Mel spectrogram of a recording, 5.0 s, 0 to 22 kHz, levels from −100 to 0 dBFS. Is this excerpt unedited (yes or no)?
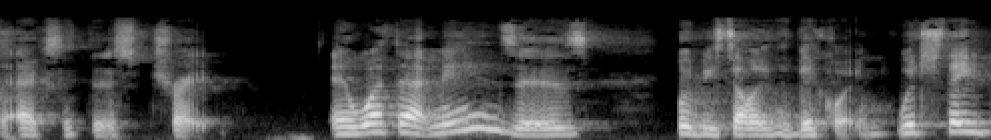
no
